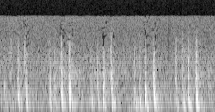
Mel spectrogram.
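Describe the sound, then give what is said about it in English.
Rapid horse hoofbeats, a steady clip-clop of many sharp hollow strikes in an uneven galloping rhythm, with no voices over them. “The hoofbeats. This time they're coming straight for the house.”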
